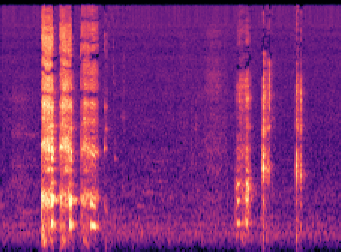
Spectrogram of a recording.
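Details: Young child gives a run of three harsh coughs, then a few softer ones, made on purpose as a learned trick.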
